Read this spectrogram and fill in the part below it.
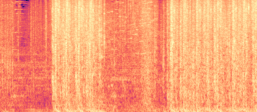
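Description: Guns fire in rapid bursts of loud shots.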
